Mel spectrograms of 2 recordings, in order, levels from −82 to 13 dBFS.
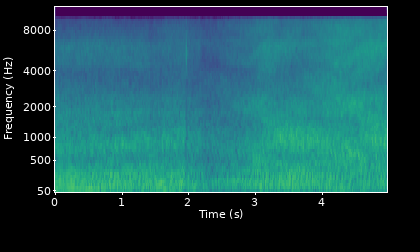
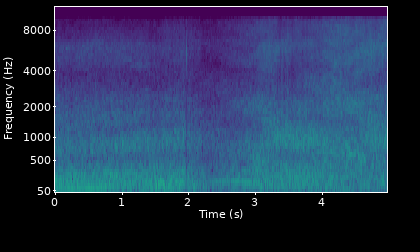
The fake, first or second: first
